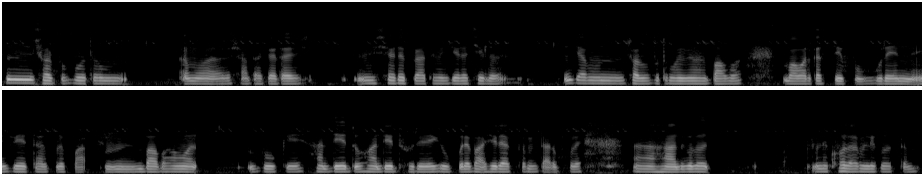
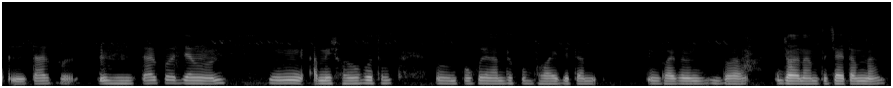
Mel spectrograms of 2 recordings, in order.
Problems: constant background noise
